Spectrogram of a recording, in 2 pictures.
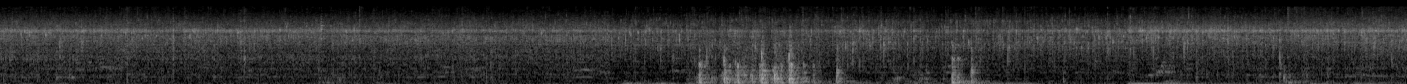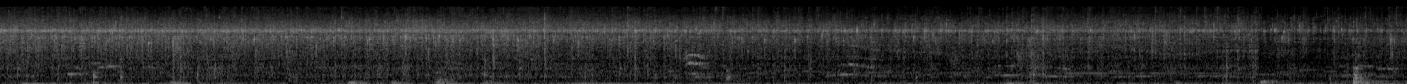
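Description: Chicken wings frying in oil in a pan, a steady sizzle. About seven seconds in comes a short cluster of knocks, with another a little later, as the wings are turned with plastic tongs.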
